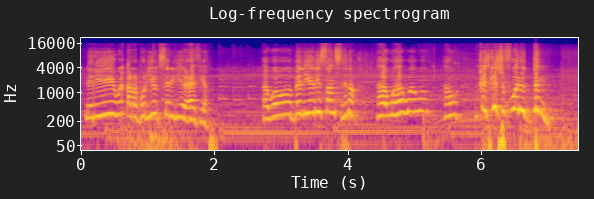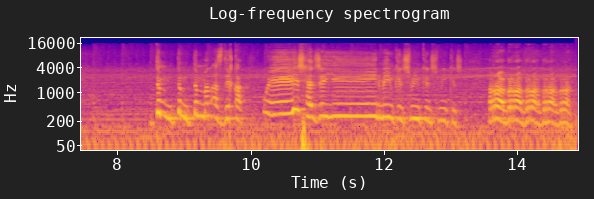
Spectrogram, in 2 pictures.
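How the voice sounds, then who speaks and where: A young man with a Moroccan Arabic accent giving frantic, shouted gameplay commentary, repeating words over and over. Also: very high-pitched. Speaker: gaming channel host.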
